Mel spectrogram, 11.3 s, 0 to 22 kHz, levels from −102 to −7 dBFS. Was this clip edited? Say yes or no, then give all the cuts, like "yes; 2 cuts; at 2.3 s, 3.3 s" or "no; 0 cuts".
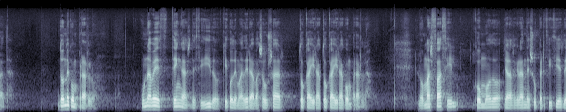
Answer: yes; 4 cuts; at 4.6 s, 6.4 s, 9.4 s, 10.1 s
